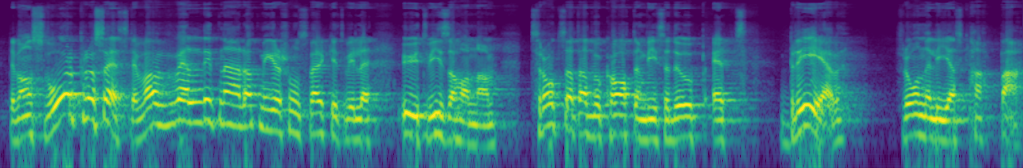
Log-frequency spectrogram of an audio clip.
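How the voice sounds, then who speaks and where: A man preaching a sermon, telling stories in an animated, expressive way with acted quotes. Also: fairly high pitch. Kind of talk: sermon storytelling.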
